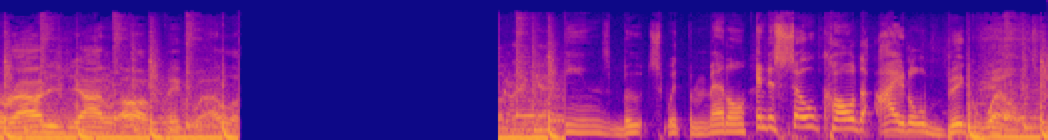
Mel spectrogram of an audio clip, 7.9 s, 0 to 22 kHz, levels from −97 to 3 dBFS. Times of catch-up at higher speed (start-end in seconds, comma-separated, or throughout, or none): 3.75-6.75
